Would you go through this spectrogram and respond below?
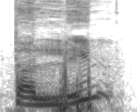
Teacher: એટલે આવી રીતે આપણા દંત કંઠ જુદા જુદા વ્યંજનો છે તો એનું શું થાય એ ધ્યાનમાં હોય તો આવી રીતે લનો એ કયા વ્યંજનમાં લ વ્યંજન સાથે દંત્ય વ્યંજન આવે છે એટલે દનો પણ લ થઈ જાય છે ને તદલીનના બદલે તલ્લીન એવું થાય છે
